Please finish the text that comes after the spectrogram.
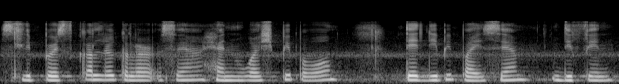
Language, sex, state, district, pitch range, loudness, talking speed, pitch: Nagamese, female, Nagaland, Dimapur, 190-210 Hz, -18 LUFS, 125 wpm, 195 Hz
